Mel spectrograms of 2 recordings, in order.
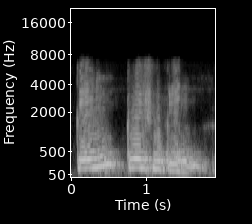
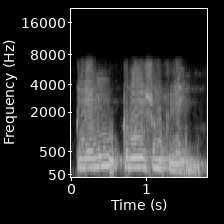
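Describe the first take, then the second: No difference in how they are said.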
